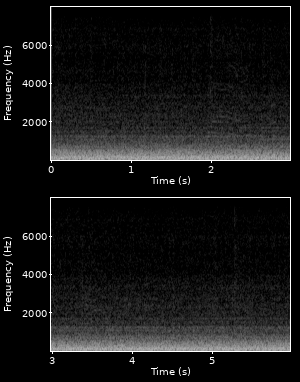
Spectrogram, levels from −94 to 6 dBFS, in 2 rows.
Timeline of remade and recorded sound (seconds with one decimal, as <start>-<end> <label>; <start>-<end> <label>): 0.0-6.0 recorded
